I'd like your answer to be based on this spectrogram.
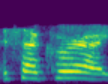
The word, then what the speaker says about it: Sakura: Sakura, yeah, that's right.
